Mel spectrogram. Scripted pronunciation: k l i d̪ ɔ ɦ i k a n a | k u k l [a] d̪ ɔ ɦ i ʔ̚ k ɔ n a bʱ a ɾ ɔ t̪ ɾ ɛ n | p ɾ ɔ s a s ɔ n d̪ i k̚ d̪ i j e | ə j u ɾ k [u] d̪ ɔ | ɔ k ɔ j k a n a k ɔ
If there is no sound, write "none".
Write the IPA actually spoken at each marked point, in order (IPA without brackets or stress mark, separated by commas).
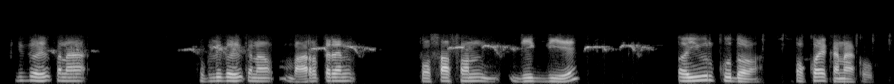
i, u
